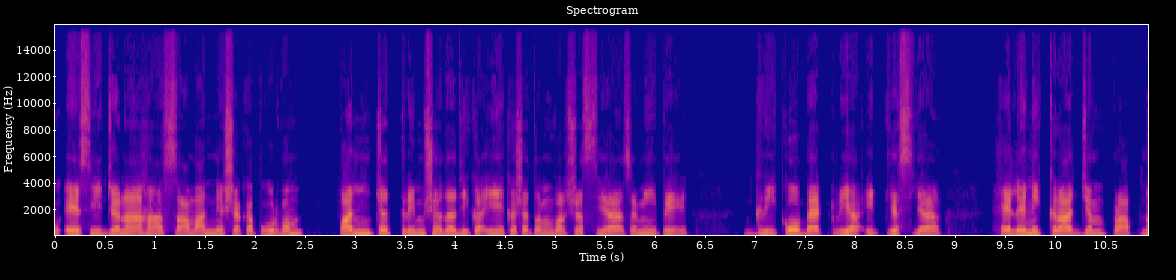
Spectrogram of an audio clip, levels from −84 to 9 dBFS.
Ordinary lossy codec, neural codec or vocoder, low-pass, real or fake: Opus, 16 kbps; none; 14.4 kHz; real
